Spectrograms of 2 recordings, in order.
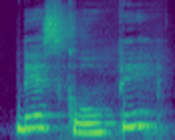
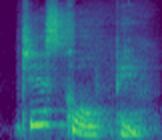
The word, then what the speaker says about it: desculpe: When I speak a little faster, I make it 'djees'; more slowly, 'des'. For example, I could say ‘desculpe’, ‘jeesculpe’.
